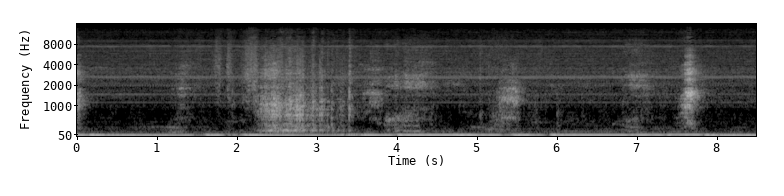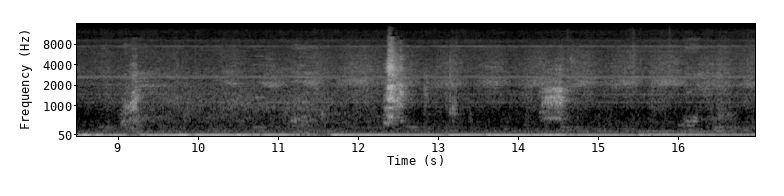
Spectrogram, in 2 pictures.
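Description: Plant stems rustle and snap as they are pulled apart by hand.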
